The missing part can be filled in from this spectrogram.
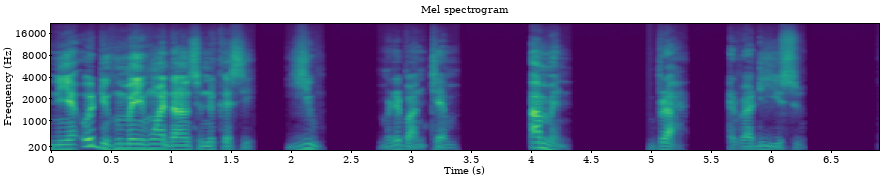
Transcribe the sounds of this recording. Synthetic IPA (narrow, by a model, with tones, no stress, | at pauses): nɪ̃˨a˨ʔo˦di˨ɦũ˦mã˦ɲĩ˦ɦũ˦a˦dã˦n̩˦sʊ˦nʊ̃˦kʰɛ˨sɛ̰˨ | ji˦˨w | mɪ̃˨ɾɪ˦bã˨n̩˨tʰɛ̃˦m | a˦mɛ̃˨n | bɾa̰˨ | ɛ˨hu˨a˨dɪ˦je˦sṵ˨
